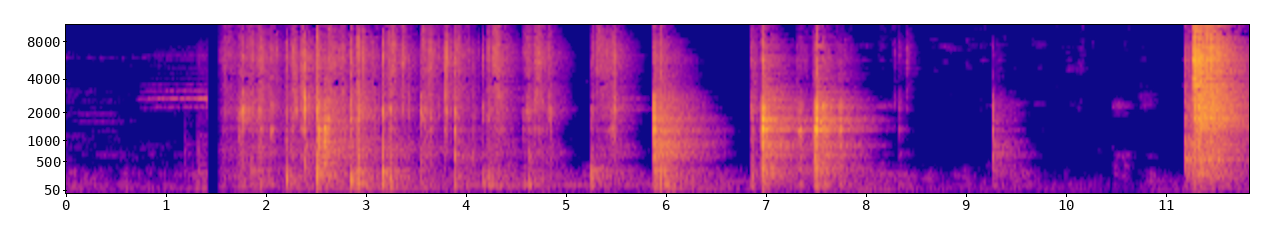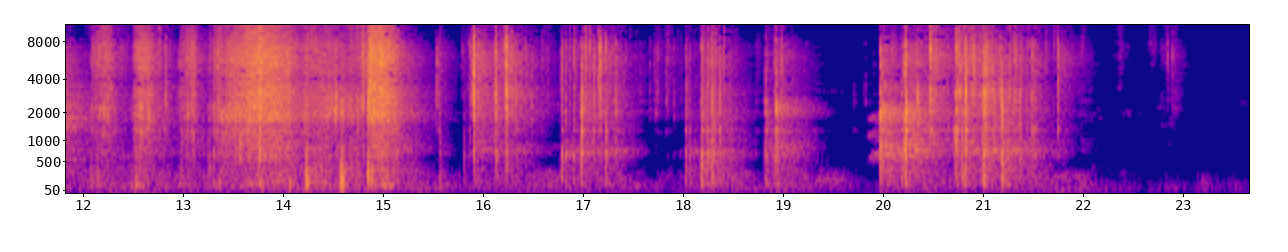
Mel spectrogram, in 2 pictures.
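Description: Broken pieces of slate pencil clattering and crunching in a plastic tub as a hand works through them, in several bursts with short pauses between.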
